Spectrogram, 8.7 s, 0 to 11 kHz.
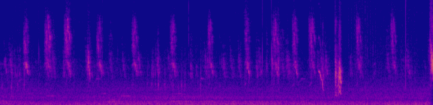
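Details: Eurasian tree sparrows, with one chick, flying onto a hand for food at a Tenmangu shrine on 17 May 2024; soft high chirps overlap throughout, with two louder sharp downward-sweeping notes near the end.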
